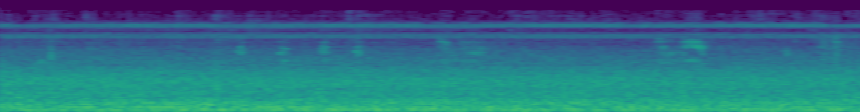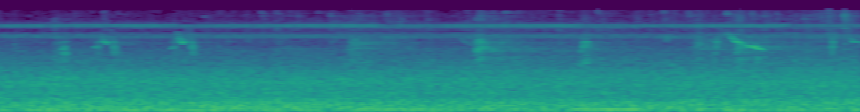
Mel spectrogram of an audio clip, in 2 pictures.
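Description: Small birds chirping in short, scattered high calls, a couple of them sliding downward near the end, over a steady low rumble.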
